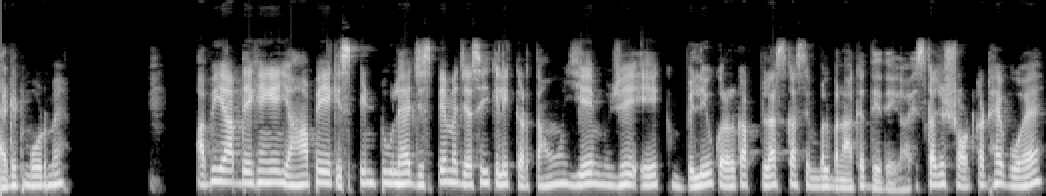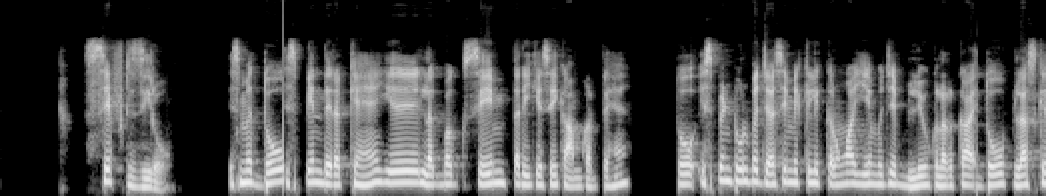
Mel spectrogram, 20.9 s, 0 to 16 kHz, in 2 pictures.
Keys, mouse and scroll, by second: 0.9 click, 3.5 click, 5.4-6.2 middle drag, 8.5-8.9 middle drag, 12.6 click, 19.0-19.5 middle drag.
